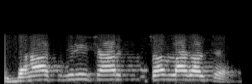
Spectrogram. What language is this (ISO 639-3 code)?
mai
